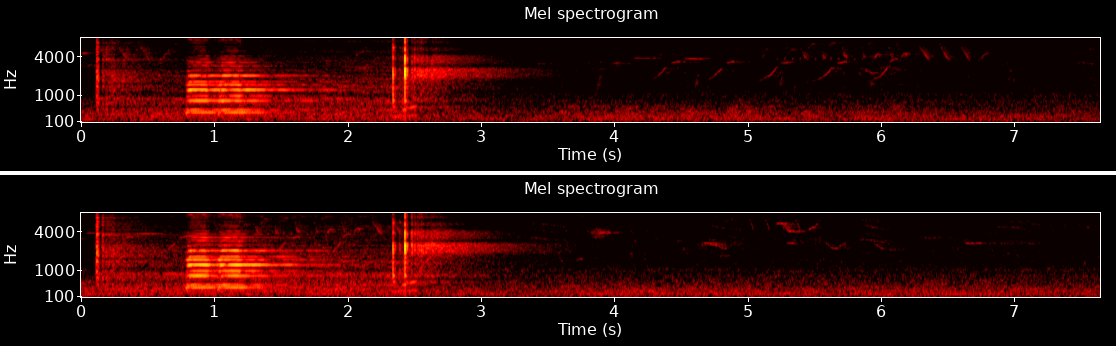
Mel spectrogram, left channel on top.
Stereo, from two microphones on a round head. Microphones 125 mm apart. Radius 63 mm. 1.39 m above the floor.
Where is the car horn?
20° right (ahead or behind), 2 m; by 2.5 s 25° left (ahead or behind), 0.8 m.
